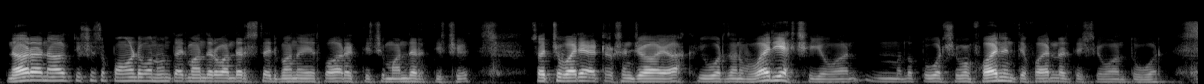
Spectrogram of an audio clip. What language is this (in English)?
Kashmiri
